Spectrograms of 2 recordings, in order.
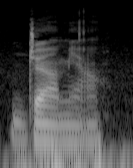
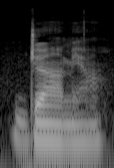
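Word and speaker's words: جامعة: You have jim, and it's pronounced j, as in jamia, university. So it's pronounced j, jamia, jamia. Repeat after me. J, jamia. Okay, we have che, as in church, chai.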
